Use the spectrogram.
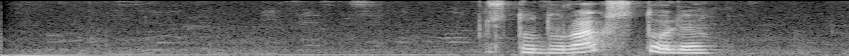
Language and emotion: Russian, angry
